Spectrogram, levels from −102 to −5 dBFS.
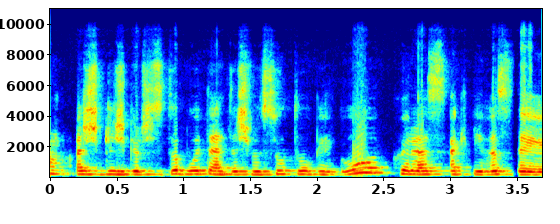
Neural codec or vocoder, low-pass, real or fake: vocoder, 44.1 kHz, 128 mel bands, Pupu-Vocoder; 9.9 kHz; fake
